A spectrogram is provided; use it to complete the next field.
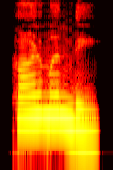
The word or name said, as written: ಗಾಳುಮಂದಿ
